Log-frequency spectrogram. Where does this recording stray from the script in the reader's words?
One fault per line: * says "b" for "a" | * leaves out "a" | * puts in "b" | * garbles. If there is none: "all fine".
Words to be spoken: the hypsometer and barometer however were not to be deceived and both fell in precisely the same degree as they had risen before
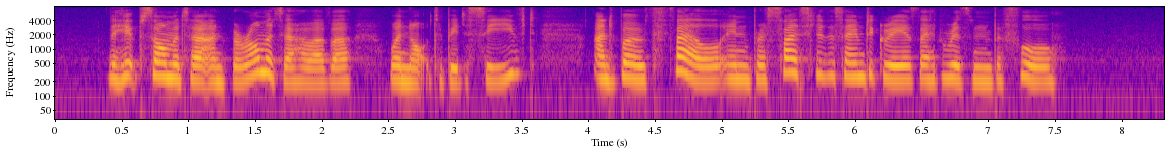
all fine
